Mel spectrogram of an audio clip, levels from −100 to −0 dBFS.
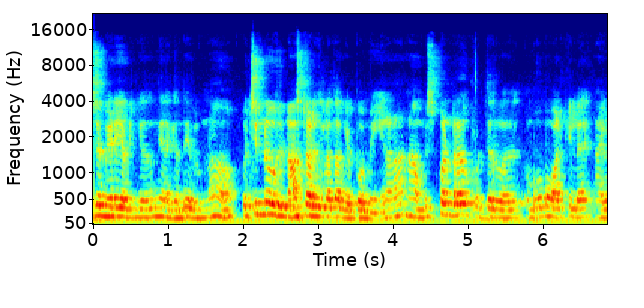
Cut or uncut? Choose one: cut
